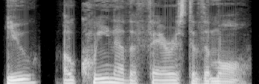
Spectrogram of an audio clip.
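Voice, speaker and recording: A woman's voice: extremely low pitch, animated, moderate pace, warm tone, dry recording, clean studio sound, voice pushed down. A woman voicing a solemn, all-knowing magic mirror in a storybook, with formal pronouncements. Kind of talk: storybook character voice.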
